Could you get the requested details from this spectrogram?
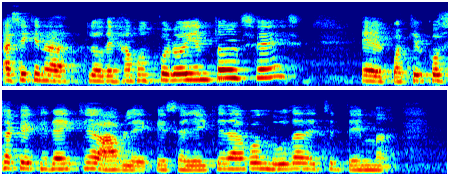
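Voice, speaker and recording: A woman speaks at a moderate pace, somewhat breathy, with ordinary pitch variation. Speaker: vlogger. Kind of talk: personal vlog talking to camera.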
